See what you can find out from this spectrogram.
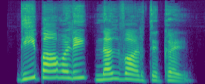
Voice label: Tamil Happy Diwali; Greetings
